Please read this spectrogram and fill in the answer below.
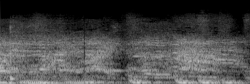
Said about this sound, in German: Das war äh, Holstein Kiel aus der Kabine, nachdem sie die Bayern im Pokal rausgeschmissen haben.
